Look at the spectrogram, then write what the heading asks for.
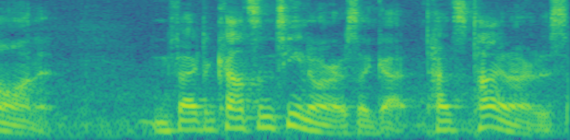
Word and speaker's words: Constantine: a blank issue of Constantine hellblazer Constantine I'm sorry hellblazer uh no you said it right the first time don't worry about it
